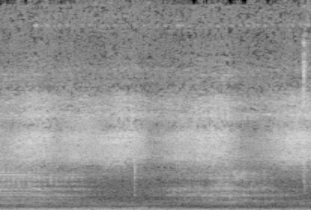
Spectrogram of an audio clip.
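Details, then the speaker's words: Telescope mount with a suspected dead RA motor, after a power cycle: thin high whir pulsing about a second apart as it moves in declination, smooth and even; Dec motor working. Normal motor slewing. "first thing I want to do is I want to move it and deck that's this direction as you can hear and see it's moving"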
